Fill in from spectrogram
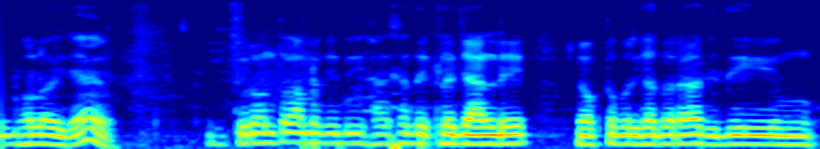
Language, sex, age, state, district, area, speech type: Odia, male, 30-45, Odisha, Kendujhar, urban, spontaneous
